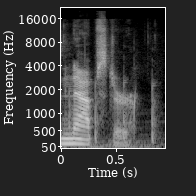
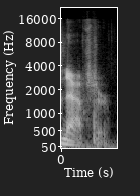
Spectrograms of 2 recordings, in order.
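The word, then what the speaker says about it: Knapster: That's Napster. Uh spelled with a K. So K A or K N A P P or it's whatever. It's Napster.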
